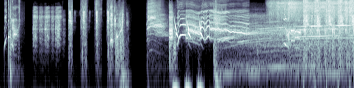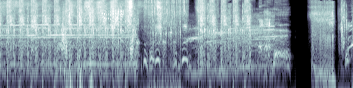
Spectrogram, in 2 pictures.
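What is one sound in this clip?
A cartoon creature slurps noodles noisily.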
